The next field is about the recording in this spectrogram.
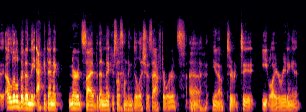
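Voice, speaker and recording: At a very fast pace, a man with a West Coast accent speaks in a fairly low pitch with ordinary pitch variation. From northern California. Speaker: philosophy professor. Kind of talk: podcast interview. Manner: many fillers, um and uh.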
